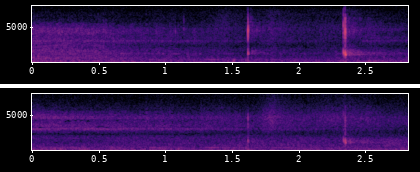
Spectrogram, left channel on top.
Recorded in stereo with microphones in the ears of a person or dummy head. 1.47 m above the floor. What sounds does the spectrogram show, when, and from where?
1.6 s a clap: 50° left (ahead or behind), 0.7 m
